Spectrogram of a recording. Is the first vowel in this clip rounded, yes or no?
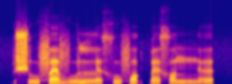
yes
